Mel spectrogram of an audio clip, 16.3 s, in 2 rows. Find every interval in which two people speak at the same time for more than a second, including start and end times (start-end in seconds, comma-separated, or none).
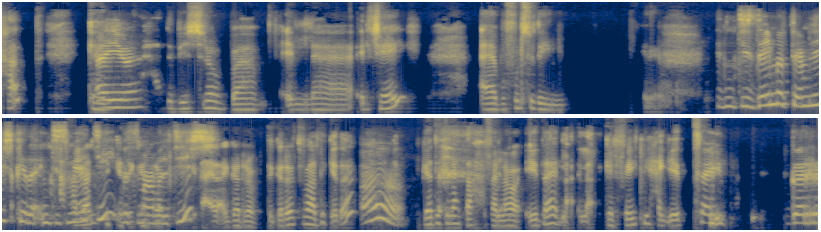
8.8-10.4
